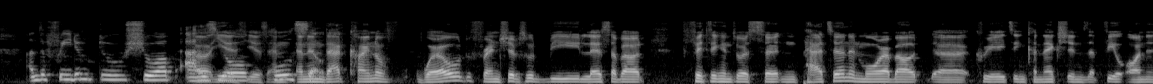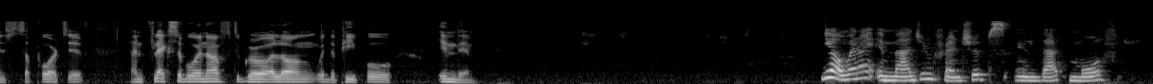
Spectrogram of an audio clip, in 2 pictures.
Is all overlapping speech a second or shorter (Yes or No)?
No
